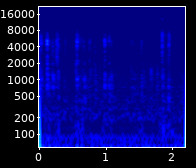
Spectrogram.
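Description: Typing on a computer keyboard: a quick, uneven run of key clicks as a search term is entered, with a last couple of keystrokes near the end, over a steady low hum.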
